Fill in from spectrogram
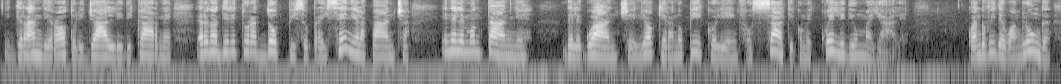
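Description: Woman, audiobook reader, expressive, dramatic, dry close sound. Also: medium pitch, moderate pace, dry recording. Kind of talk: literary audiobook reading.

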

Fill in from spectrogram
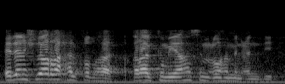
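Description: A man with an Iraqi Arabic accent teaching Quran recitation to a class, explaining plainly, checking often with his students and chanting verses slowly. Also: high-pitched, sing-song. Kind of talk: classroom tajweed lesson. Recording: dull lo-fi hall recording, faint hum.

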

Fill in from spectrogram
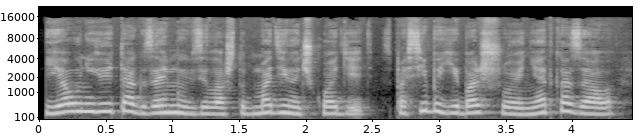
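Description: A woman's voice: mid-range voice, fast talker, mellow, lightly acted. A woman voicing a worried, tearful middle-aged village mother who laments and pleads.

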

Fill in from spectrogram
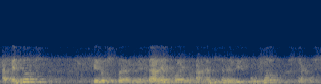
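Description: A woman's voice: lowish voice, animated, moderate pace, a little hiss or hum. Woman lecturing in an echoey classroom. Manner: explanatory, often checks in with "¿no?". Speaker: phonetics professor. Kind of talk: university lecture. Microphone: distant recorder. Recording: echoey, distant, muffled classroom recording.

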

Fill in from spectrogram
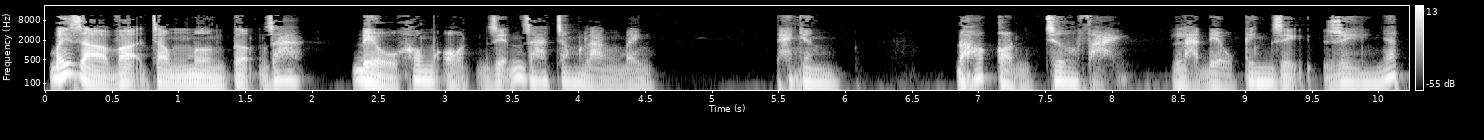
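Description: A man's voice: low voice, big pitch swings, a little slow, a little mellow, breathy edge, dry recording, studio quality. Dramatic male horror-story narrator.

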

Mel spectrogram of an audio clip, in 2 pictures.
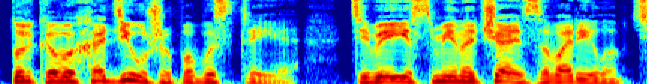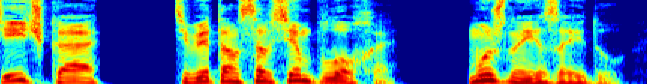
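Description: A man's voice: mid-range voice, lively intonation, fairly quick, no room sound, studio quality, natural voice. A man voicing a fussy, anxious expectant father who frets and wails over his partner. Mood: pleading. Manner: fretting, wailing, smothering.

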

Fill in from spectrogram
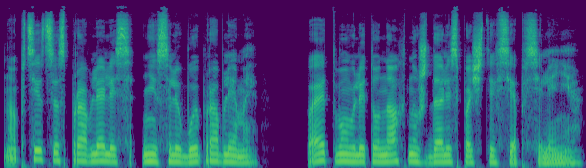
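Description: An audiobook reader narrating a fantasy novel in a measured, even storytelling manner on a close studio mic. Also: mid-range voice, vocal fry, no room sound.

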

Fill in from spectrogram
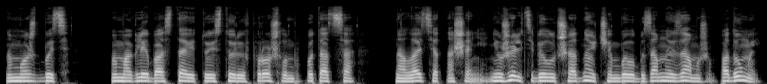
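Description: Man reading jealous ex-fiancé, pleading, insistent, smooth clear voice, dry sound. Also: on the high side, level tone, quick pace, a little mellow, dry recording, natural voice. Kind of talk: audiobook dialogue reading.

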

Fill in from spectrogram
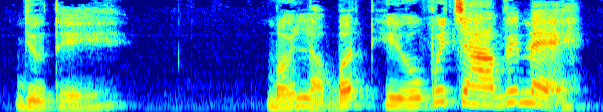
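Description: A young woman, tearful yet defiant, pleads with emotion in an audiobook story, voiced by a woman narrator. Her voice sits a touch higher than the narration. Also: expressive, moderate pace, darkish tone, husky.

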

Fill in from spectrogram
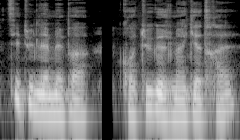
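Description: A man's voice: medium pitch, a little fast, mellow, husky, no echo, studio quality, close to an everyday voice. A man voicing a vain, blustering older banker who lectures his son in a familiar, exasperated tone. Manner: familiar, then scolding and exasperated.

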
